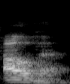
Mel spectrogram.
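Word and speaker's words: Ailbhe: In Irish, it's Alva. So again, this is one of those times where the BH is a V.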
